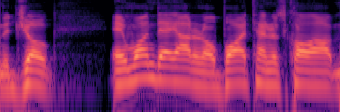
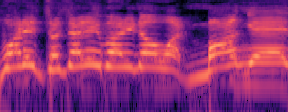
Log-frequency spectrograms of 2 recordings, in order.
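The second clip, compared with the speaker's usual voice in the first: loud, full-on intense holler, very high; 4 dB louder than usual. Imitating a high-intensity guy asking the room a question, in a loud voice. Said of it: "like loud voice".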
